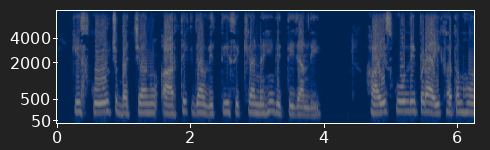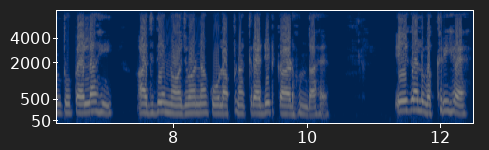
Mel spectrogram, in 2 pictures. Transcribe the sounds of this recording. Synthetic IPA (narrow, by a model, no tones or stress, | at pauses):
kɪskuːlt͡ʃbətːʃãːnũːʔaːɾt̪ʰɪkd͡ʒãːʋɪt̪ːiːsɪkʰːjaːnəɦĩːd̪ɪt̪ːiːd͡ʒãːnd̪ḭː | haːiːskuːld̪iːpəɽaːiːkʰət̪əmɦoːnt̪õːpɛːlãːɦiː | ə̰d͡ʒd̪eːnɔːd͡ʒʋaːnãːkoːlaːpɳaːkɾɛːɖɪʈkaːɾɖɦʊnd̪aːɦɛ̰ː | eːɡəlːʋəkʰɾiːɦɛː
